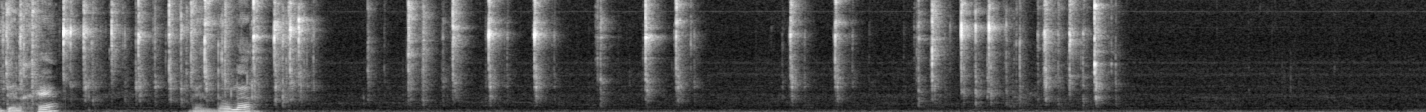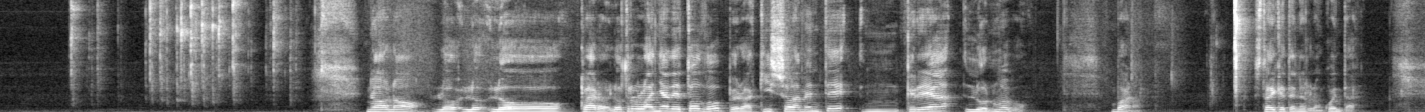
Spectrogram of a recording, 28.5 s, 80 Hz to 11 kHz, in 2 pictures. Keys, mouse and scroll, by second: 0.0-3.0 typing, 4.0 Return, 4.9 ctrl+p, 5.1 typing, 5.3 ctrl+p, 7.9 ctrl+o, 9.6 ctrl+p, 10.9 typing, 14.9 Return, 15.5-16.9 typing, 17.0 Return.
